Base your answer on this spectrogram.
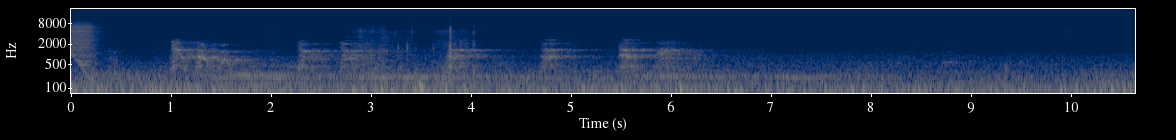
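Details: Recorded 2/6/2024 at 6:02pm, a dog gives a string of barks during the first six seconds, roughly one per second, against constant low-pitched background noise, then falls quiet.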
